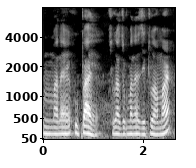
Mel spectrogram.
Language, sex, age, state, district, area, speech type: Assamese, male, 30-45, Assam, Jorhat, urban, spontaneous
